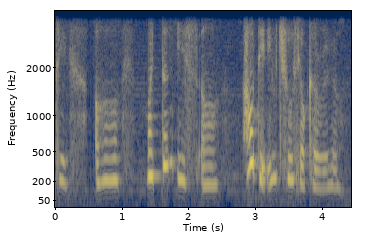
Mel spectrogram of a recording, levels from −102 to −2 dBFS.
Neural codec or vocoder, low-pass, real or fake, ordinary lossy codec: none; 3.6 kHz; real; none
